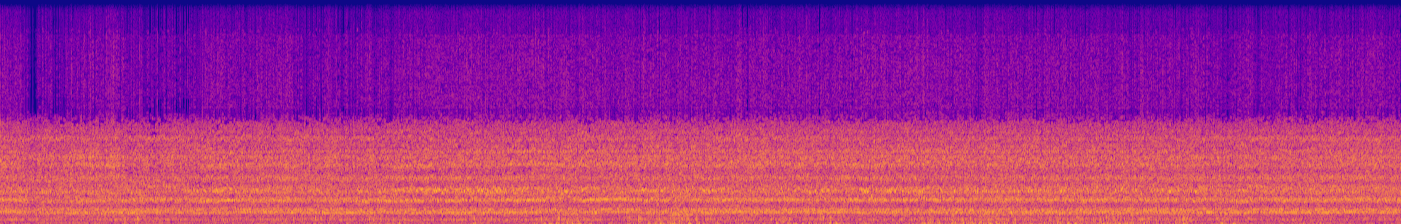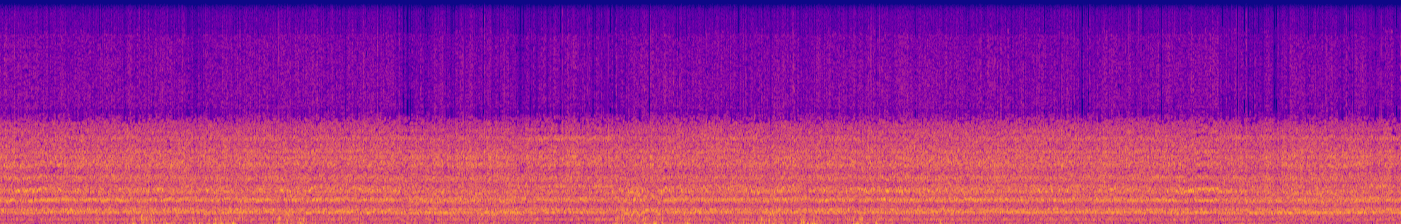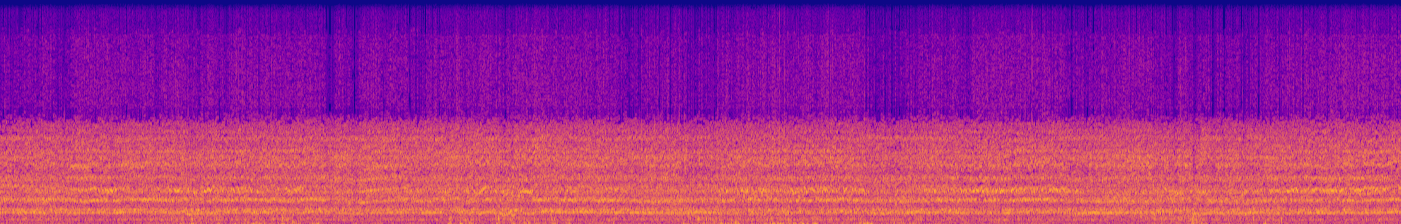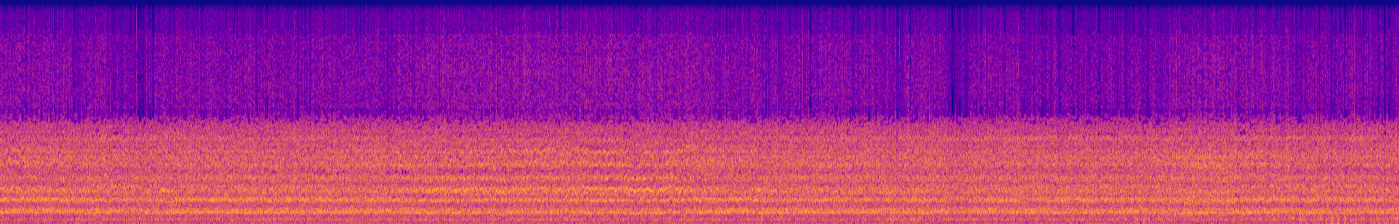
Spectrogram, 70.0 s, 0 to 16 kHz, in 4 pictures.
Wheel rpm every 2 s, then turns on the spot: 220, 230, 220, 220, 230, 220, 230, 230, 230, 240, 230, 220, 230, 230, 230, 230, 220, 230, 230, 220, 220, 230, 210, 220, 210, 210, 230, 230, 230, 210, 220, 230, 230, 220, 230.
none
